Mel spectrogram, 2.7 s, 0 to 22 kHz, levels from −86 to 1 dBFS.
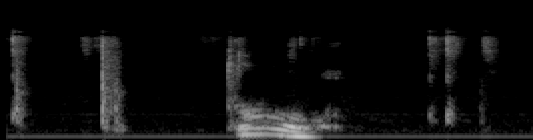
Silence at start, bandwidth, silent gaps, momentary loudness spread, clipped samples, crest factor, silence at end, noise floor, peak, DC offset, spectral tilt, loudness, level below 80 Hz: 0.05 s; 9.4 kHz; none; 18 LU; under 0.1%; 20 dB; 0.2 s; -65 dBFS; -16 dBFS; under 0.1%; -6 dB/octave; -33 LUFS; -74 dBFS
